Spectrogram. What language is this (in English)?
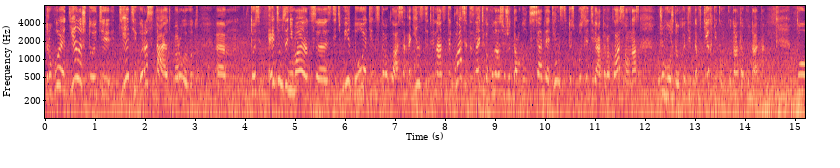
Russian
